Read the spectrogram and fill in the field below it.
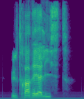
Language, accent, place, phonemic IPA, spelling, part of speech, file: French, France, Lyon, /yl.tʁa.ʁe.a.list/, ultraréaliste, adjective, LL-Q150 (fra)-ultraréaliste.wav
- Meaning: ultrarealistic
